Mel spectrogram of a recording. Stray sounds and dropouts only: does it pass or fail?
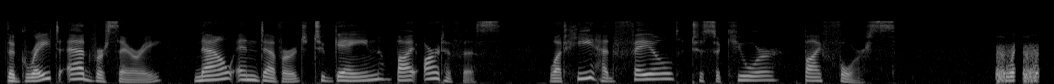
fail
